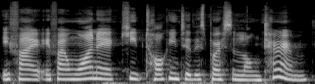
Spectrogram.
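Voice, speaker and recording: A young woman hosting a solo podcast, slightly hoarse, talking in a rambling, reflective way with many restarts. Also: on the high side, steady tone, moderate pace, fairly bright tone. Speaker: podcast host.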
